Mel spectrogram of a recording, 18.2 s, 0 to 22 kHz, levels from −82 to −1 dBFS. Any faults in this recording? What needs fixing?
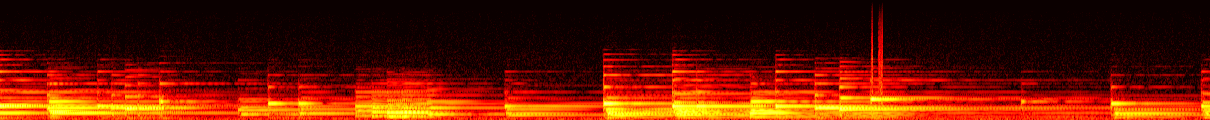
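Loose connector crackle appears from 13.08 to 13.25 s as a short, irregular burst of scratching. A worn or dirty contact was briefly making and breaking, chopping the signal. Unlike evenly spaced digital dropouts or clicks, its spacing and loudness are ragged and random. Reseat, clean or replace the connector and strain-relieve the cable so it cannot shift during recording.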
